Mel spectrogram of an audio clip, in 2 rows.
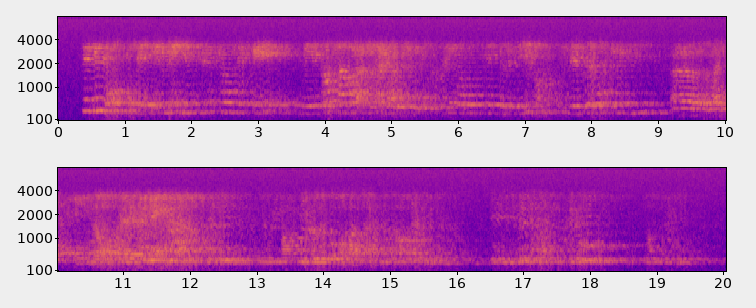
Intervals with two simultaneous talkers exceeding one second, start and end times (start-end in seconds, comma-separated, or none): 10.4-12.0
